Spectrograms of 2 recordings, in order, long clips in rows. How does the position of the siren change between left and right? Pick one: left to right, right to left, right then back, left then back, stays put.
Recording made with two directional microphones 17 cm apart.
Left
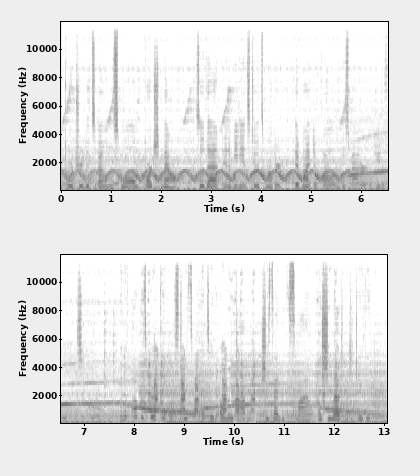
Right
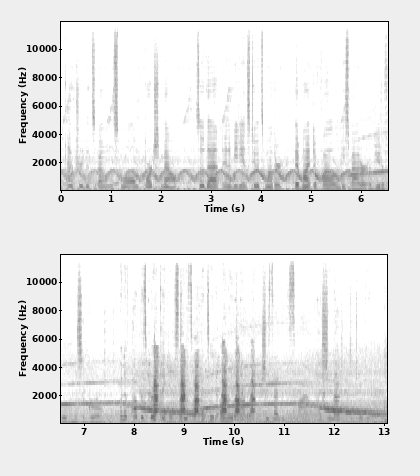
left to right.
